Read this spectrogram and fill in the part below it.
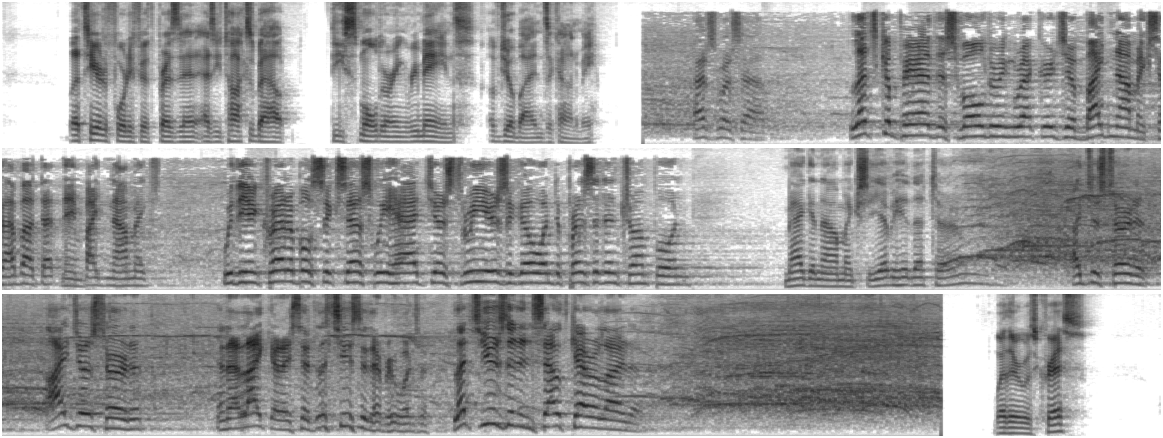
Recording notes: delivered remarks at a Rally Event in North Charleston, South Carolina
